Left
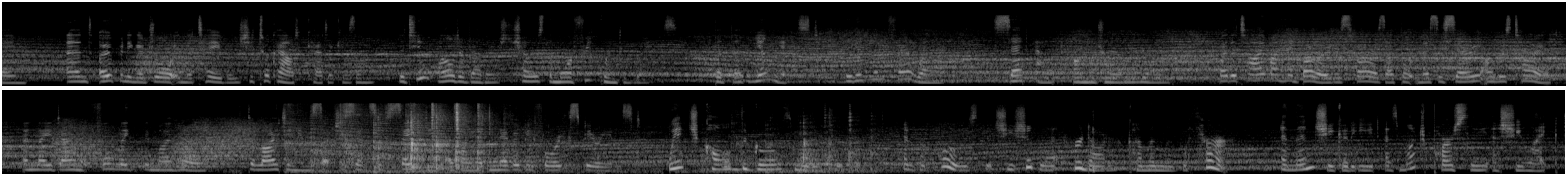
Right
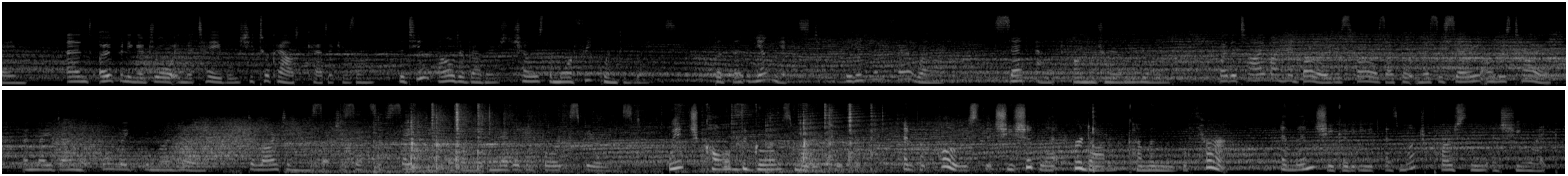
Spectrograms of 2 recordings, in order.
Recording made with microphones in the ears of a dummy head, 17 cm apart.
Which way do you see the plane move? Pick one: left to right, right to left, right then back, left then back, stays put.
left to right.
